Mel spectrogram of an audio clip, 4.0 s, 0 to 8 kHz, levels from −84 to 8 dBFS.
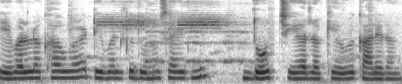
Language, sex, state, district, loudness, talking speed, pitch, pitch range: Hindi, female, Uttar Pradesh, Hamirpur, -16 LUFS, 255 wpm, 220 Hz, 210-235 Hz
